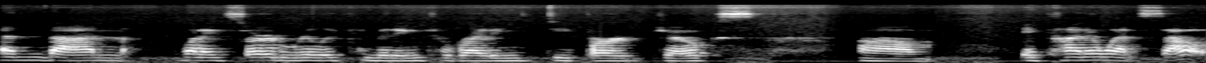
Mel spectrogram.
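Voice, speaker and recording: A woman with an American accent speaks at a moderate pace in a fairly low pitch, her intonation flat and monotone, with noticeable background noise. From Los Angeles, San Fernando Valley. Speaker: stand-up comedian. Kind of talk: casual chat.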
